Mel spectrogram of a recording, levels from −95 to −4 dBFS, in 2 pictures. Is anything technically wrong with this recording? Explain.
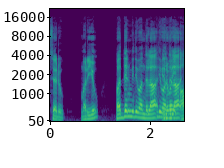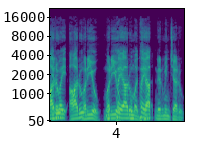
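Yes. From 2.13 s to 4.67 s, right after "మరియు పద్దెనిమిది వందల", there is a doubled audio track: a second copy of the speech runs about half a second behind the first, at roughly the same loudness. This is likely a slower second capture path mixed in with the main one. Unlike an echo or reverb, the copy keeps the full frequency range, has no decay or room colour, and starts and stops abruptly rather than fading.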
